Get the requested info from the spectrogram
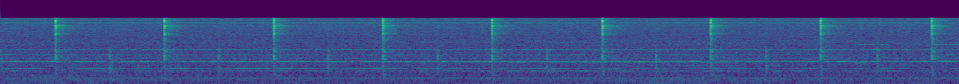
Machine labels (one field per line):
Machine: valve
